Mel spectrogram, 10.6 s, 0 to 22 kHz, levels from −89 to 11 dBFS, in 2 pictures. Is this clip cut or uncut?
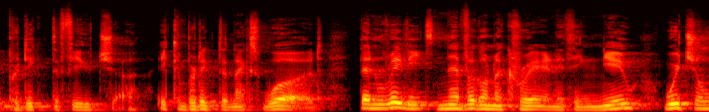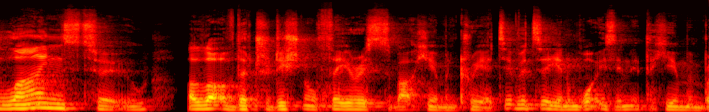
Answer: uncut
